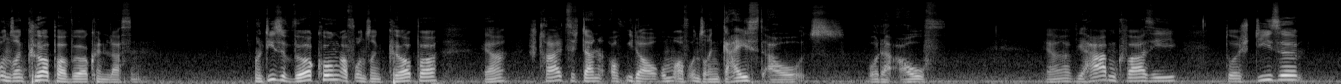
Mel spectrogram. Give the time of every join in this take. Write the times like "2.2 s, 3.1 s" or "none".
none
